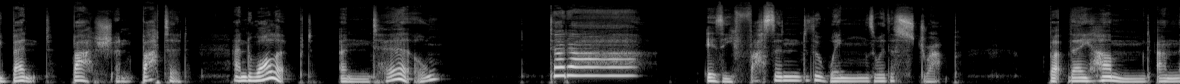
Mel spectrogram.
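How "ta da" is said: high, loud ta-da; showy fanfare ta-da; triumphant ta-da. A narrator's reading. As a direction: present it like a magic trick. Invention reveal.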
